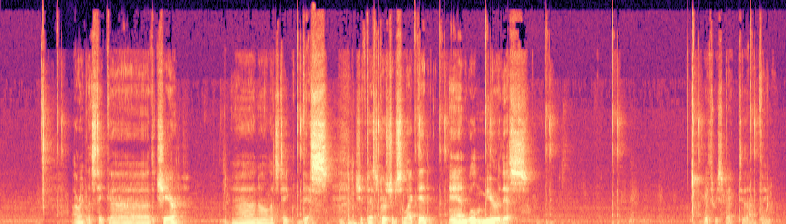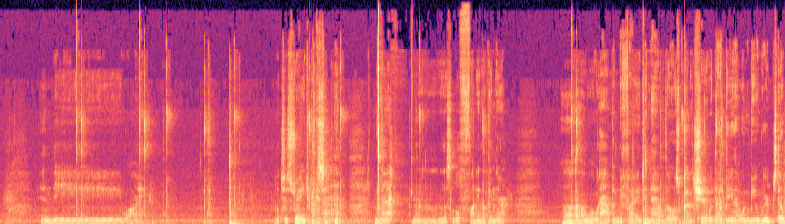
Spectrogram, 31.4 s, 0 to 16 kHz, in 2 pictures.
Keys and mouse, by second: 1.2-3.0 drag, 5.9-7.8 drag, 7.0 shift+s, 8.4-12.8 drag, 13.9-15.8 drag, 17.2-20.4 drag, 19.1-20.6 middle drag, 20.4 a, 27.1-29.0 drag, 28.6 h.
